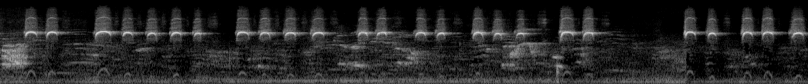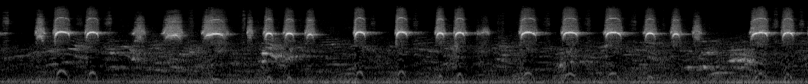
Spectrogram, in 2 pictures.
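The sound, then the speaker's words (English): Calls of a Eurasian woodcock, a plump, round-winged, long-billed secretive bird, repeat as many sharp, high squeaky chirps in rhythmic clusters with short pauses, over a faint low steady hum. “It has a fat body and round wings, and it looks sort of like an owl, except owls don't have long beaks, and it likes to stay secret, and it sounds like this.”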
